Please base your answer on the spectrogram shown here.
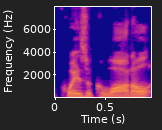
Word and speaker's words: Quetzalcoatl: So she could be talking about the history of themselves when we see the Quetzalcoatl in Aztec.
